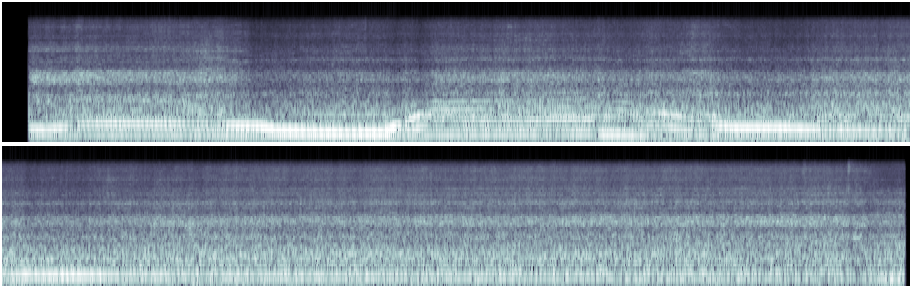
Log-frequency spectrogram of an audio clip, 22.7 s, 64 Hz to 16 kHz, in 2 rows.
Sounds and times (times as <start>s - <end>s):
Car: 0.4s - 22.6s.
